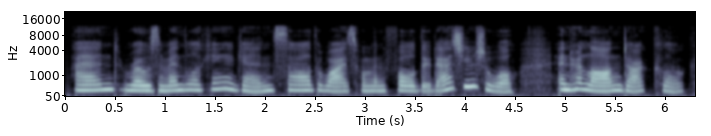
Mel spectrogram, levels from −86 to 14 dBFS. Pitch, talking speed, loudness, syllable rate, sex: 225 Hz, 150 wpm, -17 LUFS, 4.0 syllables/s, female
